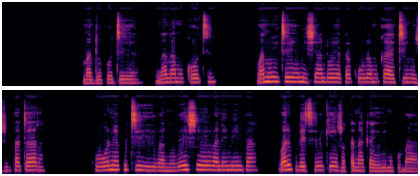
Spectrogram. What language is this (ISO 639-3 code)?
ndc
